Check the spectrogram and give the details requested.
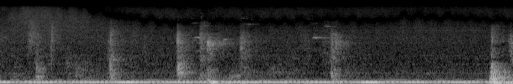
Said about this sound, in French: Ils vont ouvrir la porte.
